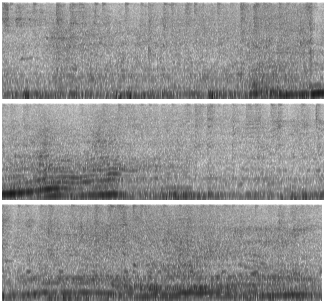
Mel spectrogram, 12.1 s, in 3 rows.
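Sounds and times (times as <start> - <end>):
crowd noise: 0.0 - 12.0
sports car engine revving: 0.0 - 12.0.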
